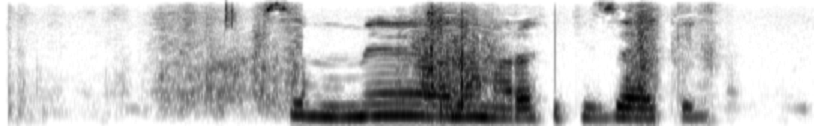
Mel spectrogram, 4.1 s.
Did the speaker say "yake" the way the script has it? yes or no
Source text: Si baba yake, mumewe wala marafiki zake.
no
